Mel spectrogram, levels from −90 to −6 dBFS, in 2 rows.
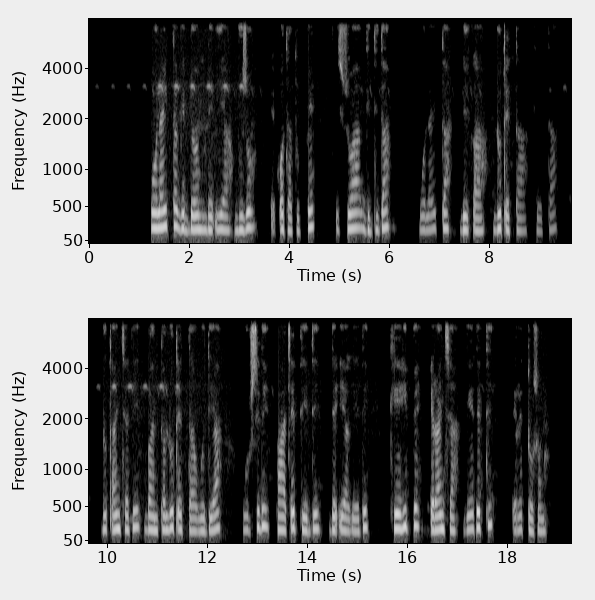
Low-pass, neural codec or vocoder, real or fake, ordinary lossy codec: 7.2 kHz; none; real; Opus, 64 kbps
